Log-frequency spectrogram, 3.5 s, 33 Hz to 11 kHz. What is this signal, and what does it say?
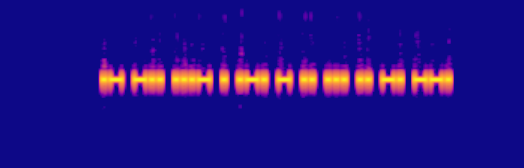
Morse code, heard as a keyed tone, about 46 wpm, 700 Hz. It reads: ADVERTISING
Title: Sentences from Top 1000 Words - Review Part 6 - New Word Drill - 45wpm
